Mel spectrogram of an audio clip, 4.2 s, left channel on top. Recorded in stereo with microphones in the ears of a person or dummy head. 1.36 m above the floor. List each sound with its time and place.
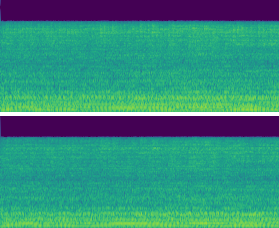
0.0 s an engine running: 5° left (ahead or behind), 0.9 m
